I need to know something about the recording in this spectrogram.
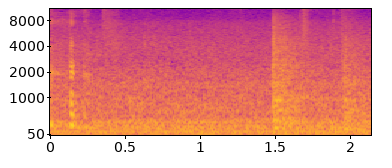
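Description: Steady low hum of room noise, with a brief laugh at the start and one sharp crunch about one and a half seconds in as a crisp, fresh-baked pizza crust is bitten into.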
